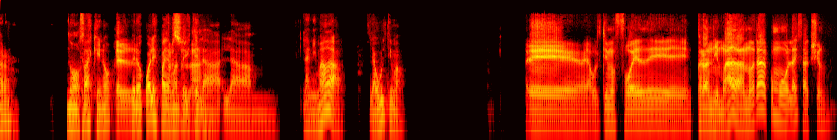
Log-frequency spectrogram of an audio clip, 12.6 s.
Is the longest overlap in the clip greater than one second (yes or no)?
yes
